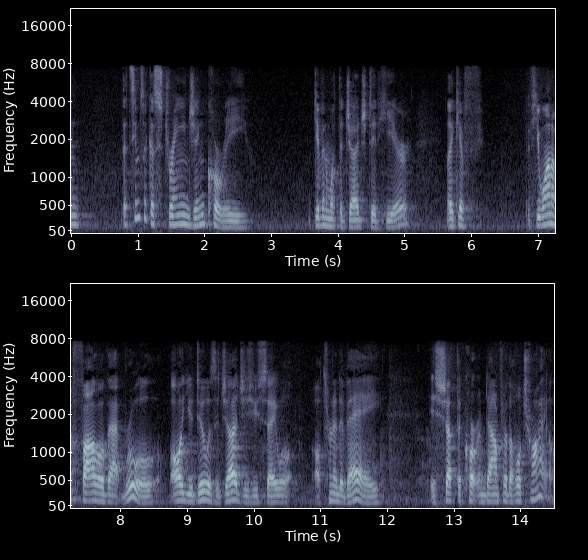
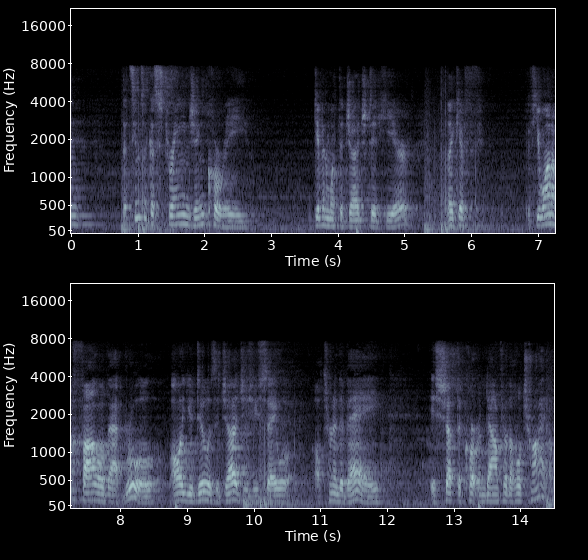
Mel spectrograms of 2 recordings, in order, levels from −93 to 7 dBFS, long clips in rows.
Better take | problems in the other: first | background sound (Fireworks); 19 dB below the speech // room echo; dies away in 1.6 s

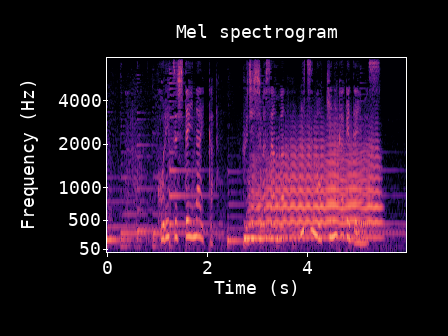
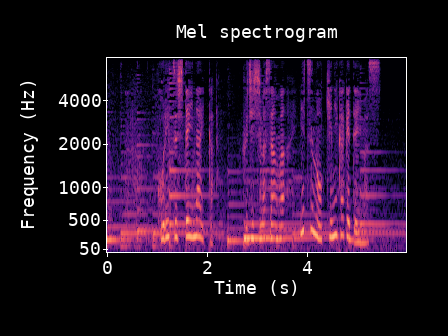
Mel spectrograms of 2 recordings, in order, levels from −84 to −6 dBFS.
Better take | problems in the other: second | background sound (Brass instrument); 1 dB above the speech

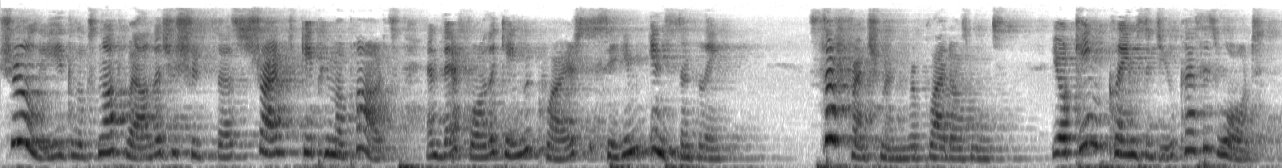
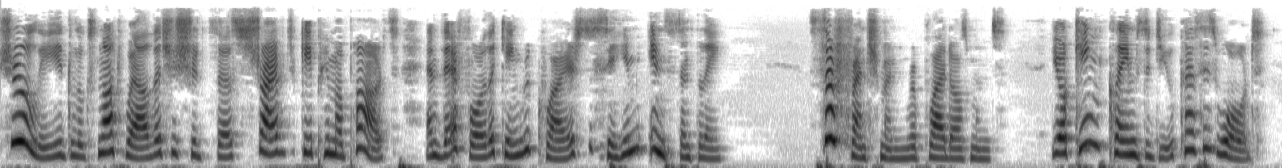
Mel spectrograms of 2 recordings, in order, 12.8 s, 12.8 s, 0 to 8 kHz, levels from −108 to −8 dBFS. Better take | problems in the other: second | room echo; dies away in 1.2 s

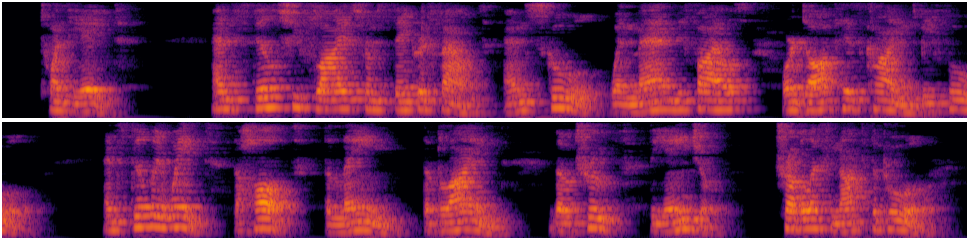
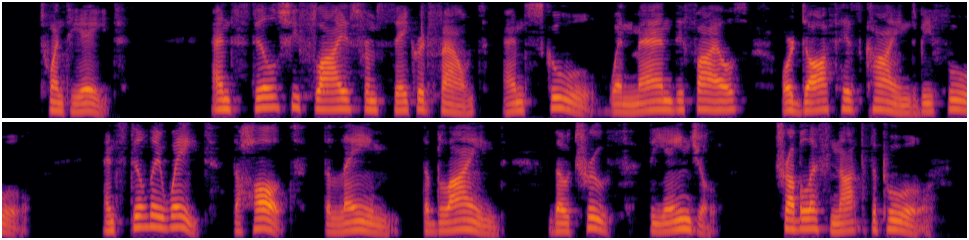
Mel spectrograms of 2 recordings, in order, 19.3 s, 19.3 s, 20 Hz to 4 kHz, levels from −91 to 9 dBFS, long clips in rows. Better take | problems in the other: second | room echo; dies away in 0.5 s

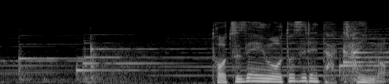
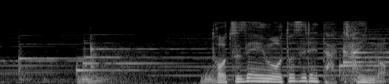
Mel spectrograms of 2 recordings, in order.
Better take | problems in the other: first | background sound (Brass instrument); 9 dB below the speech

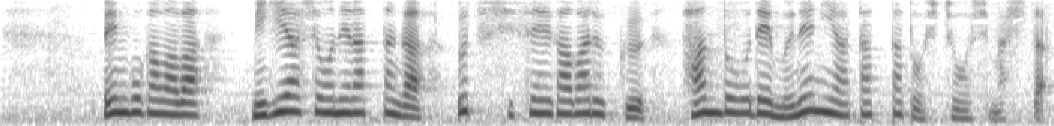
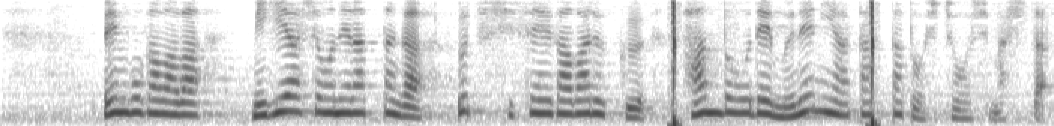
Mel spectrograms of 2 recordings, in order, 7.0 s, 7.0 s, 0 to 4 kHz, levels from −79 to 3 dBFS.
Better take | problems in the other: first | background sound (Tick); 2 dB above the speech // room echo; dies away in 0.5 s

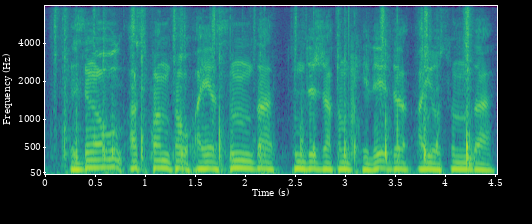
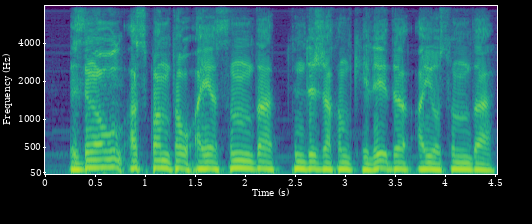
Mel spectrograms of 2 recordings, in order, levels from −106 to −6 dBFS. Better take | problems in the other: second | background sound (Run); 8 dB below the speech

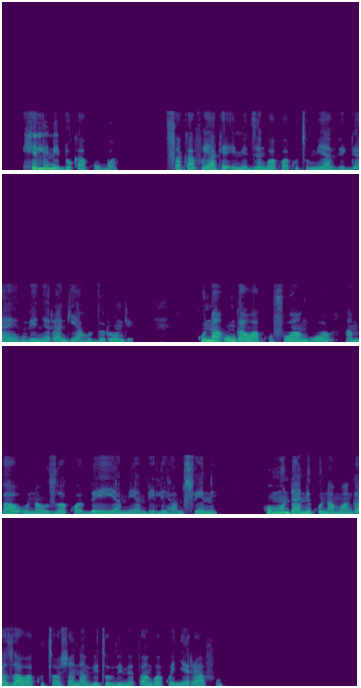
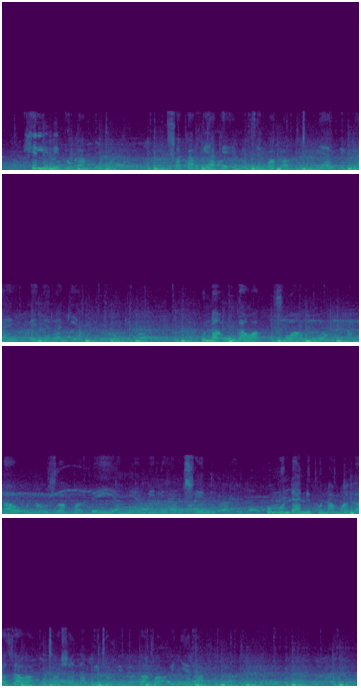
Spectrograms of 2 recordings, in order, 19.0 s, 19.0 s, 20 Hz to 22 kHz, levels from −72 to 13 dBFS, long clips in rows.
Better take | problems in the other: first | background sound (Crowd); 3 dB above the speech

